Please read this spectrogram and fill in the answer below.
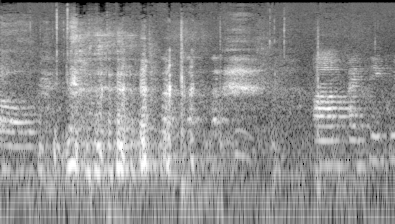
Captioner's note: attendees laughing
